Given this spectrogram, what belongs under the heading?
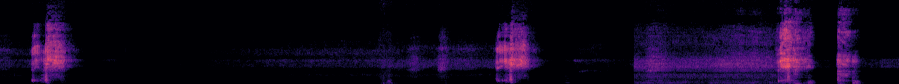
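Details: Four sharp, explosive sneezes separated by quiet gaps and brief rustling, from one of two adults who both have flu; it is unclear which of them is sneezing.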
